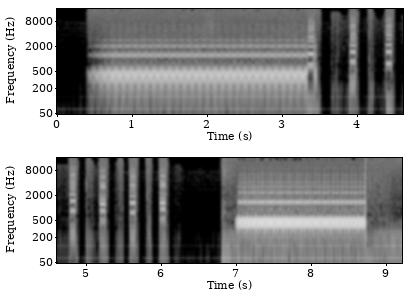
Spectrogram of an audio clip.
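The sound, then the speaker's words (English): Telephone dial tone while dialing out to a caller: a steady hum-like tone, then six short, evenly spaced key beeps after a pause, followed by one longer, louder tone. No voices. “Let me see if we can dial out.”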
